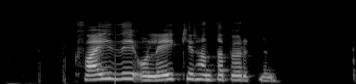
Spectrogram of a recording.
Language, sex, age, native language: Icelandic, female, 40-49, Icelandic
